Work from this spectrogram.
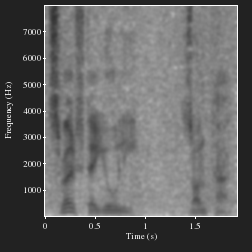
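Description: An actor as a measured, critical imperial courtier. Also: male voice, mid-range voice, lively intonation, background noise, natural voice. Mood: disapproving. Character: critical, disapproving man of the Kaiser's entourage. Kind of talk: dramatised memoir reading.

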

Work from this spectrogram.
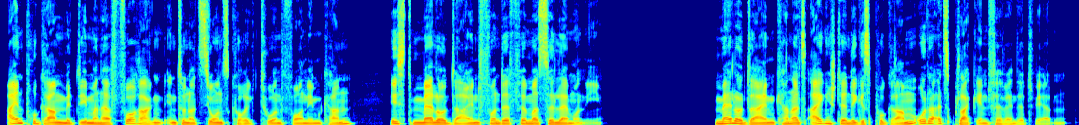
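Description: A man narrating a scripted audio engineering tutorial in a clear, orderly, explanatory way. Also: medium pitch, animated, brisk, darkish tone, dry recording, studio quality. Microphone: close studio voice-over mic.

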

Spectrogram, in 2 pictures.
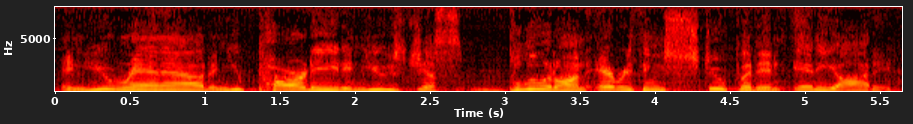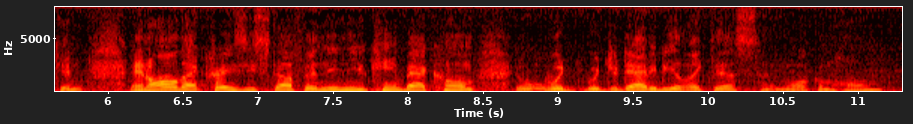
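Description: A middle-aged man preaching on a church stage, swinging between loud emphasis and soft, hushed passages. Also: sits high, lively intonation, normal speed, few pauses, a little hiss or hum, rough recording. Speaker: pastor. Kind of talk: sermon. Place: church stage, in front of a lit backdrop.

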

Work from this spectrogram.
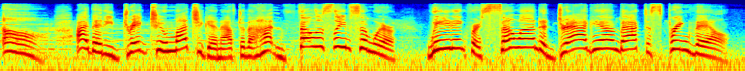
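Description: Very high-pitched sassy little cat girl. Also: big pitch swings, normal speed, few pauses, pushed and bright, exaggerated voice. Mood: suspicious, huffy. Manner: huffy, haughty, emphatic delivery. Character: sassy, grumpy cat-eared little girl bartender who scorns drunks. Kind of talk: scripted video game dialogue. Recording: music behind. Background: background game music.

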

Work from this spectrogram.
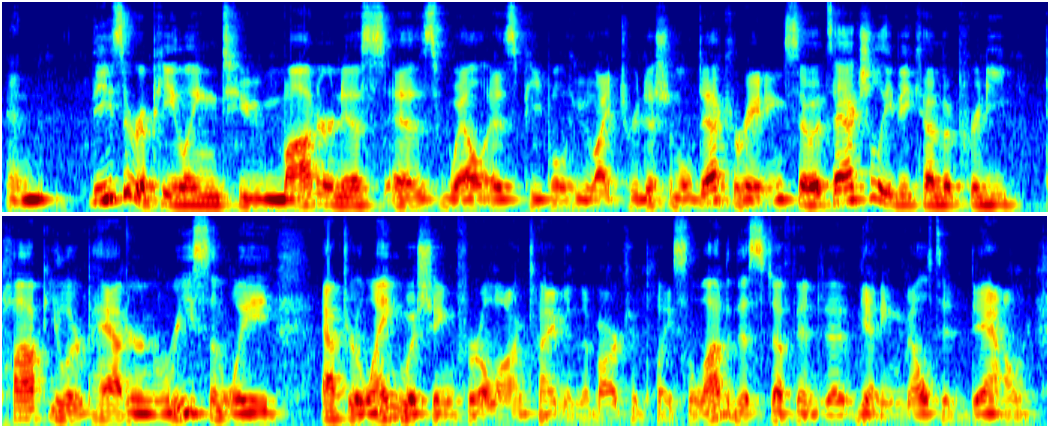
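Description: A man's voice: on the low side, normal speed, few pauses, darkish tone. A middle-aged man, an antiques dealer, chatting enthusiastically as he shows vintage pieces for sale to a camera indoors. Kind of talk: show-and-tell selling vlog. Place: indoors against a textured wall.

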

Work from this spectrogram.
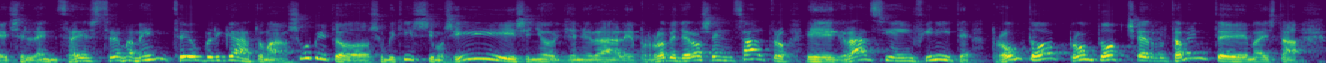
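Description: A man's voice: on the high side, pitched above the performer's own voice. A man reading a story aloud, voicing a harried middle-aged businessman who grovels to important callers. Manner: fawning and obsequious on the phone.

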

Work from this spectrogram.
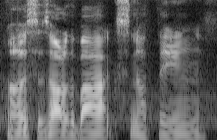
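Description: A man's voice: fairly low pitch, little pitch movement, normal speed, darkish tone. A man giving a casual, unscripted hands-on product demonstration at an indoor workbench, talking as he goes. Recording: noticeable background noise.

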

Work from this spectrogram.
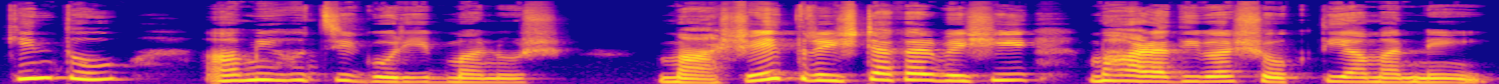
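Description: A woman's voice: on the high side, expressive, slow. A woman voicing a meek, eager man in an agreeable, pleading manner for an audio story. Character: meek, eager male landlord and tenant.

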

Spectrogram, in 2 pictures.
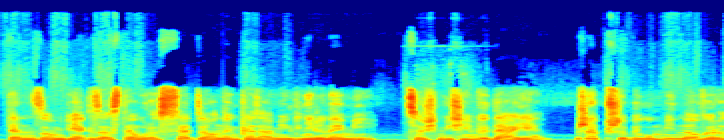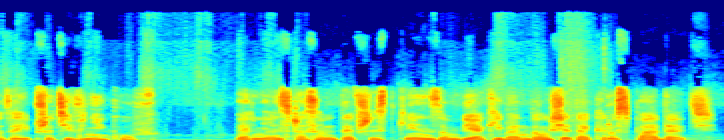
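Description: A man's voice: lowish voice, moderate pace, creaky, darkish tone, husky. A man narrating a video game as a story, speaking as the player character.

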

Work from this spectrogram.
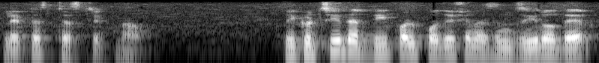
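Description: Male tutorial instructor, husky voice, mid pitch, halting delivery, step-by-step narration, dull muffled recording. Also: lively intonation. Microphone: voice-over recorded for screen capture.

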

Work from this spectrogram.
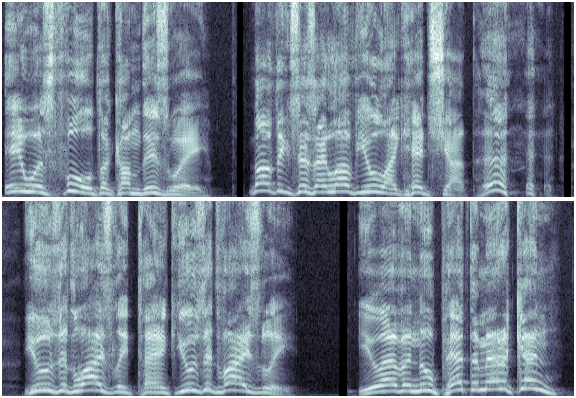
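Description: An actor playing a hard-drinking, boisterous Russian soldier in a video game, gruff and sardonic, with a Russian accent and mocking broken English. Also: male voice, high voice, sing-song, slow, pushed and bright, no room sound, studio quality, exaggerated voice. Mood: teasing, proud. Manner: blustering, mocking, broken English with dropped articles. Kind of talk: video game character barks.

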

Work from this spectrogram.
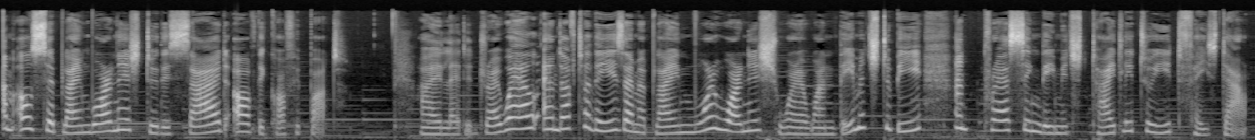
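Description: A woman with a somewhat high-pitched voice explains a home craft project in a calm, instructive voice-over. Soft music plays faintly underneath. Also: moderate pace. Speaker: craft channel host. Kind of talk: step-by-step voice-over narration. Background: soft background music.

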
